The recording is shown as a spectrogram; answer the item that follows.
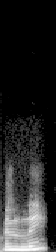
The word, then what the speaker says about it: definitely: Definitely. تاني كده. Definitely. Definitely, definitely, definitely. So you do not pronounce the T.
